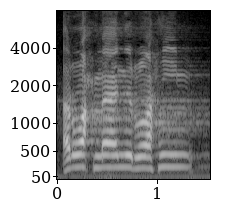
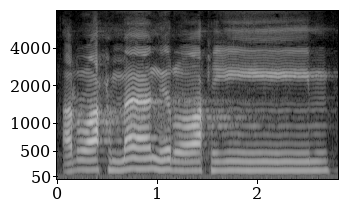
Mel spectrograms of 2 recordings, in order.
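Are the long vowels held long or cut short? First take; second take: short; long. First: The long vowels are clipped very short. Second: The long vowels are held for their full length. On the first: The speaker calls it wrong. "kita baca nak pendek-pendek gitu" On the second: The speaker calls it right. "kena perhati moleklah sini"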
